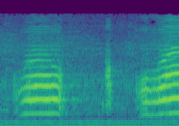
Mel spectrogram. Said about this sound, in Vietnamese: Con gì vậy? Con mèo. Con mèo, đúng rồi. Con mèo này chắc đói bụng hay sao mà nó kêu nghe thảm quá ha.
